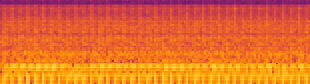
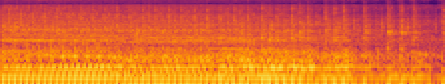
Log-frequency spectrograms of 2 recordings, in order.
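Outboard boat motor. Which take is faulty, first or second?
second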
